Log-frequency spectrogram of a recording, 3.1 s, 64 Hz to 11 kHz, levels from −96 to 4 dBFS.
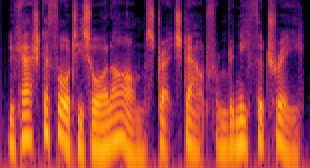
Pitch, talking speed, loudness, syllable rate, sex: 130 Hz, 230 wpm, -18 LUFS, 5.5 syllables/s, male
